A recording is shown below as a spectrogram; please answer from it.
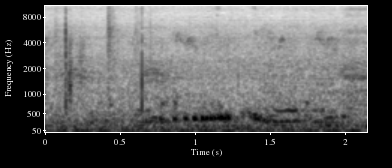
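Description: Pigeons coo softly in a low, rolling murmur beneath a steady, faintly noisy background, with a few brief chirps mixed in.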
